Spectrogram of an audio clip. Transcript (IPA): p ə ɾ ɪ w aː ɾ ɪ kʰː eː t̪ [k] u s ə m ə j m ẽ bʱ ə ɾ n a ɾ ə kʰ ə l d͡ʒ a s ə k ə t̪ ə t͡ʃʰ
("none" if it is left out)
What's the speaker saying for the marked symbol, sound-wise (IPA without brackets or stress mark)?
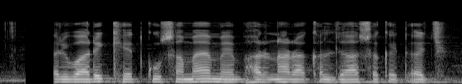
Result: k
